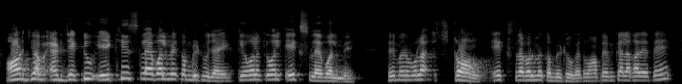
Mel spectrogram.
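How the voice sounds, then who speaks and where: A man's voice: high-pitched, quick pace. A male English teacher, lecturing a class and repeating each point as a question and answer.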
